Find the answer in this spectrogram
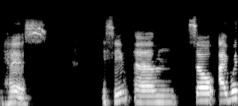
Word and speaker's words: huis: So sometimes the words would be pronounced like, yeah, like house instead of huis.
